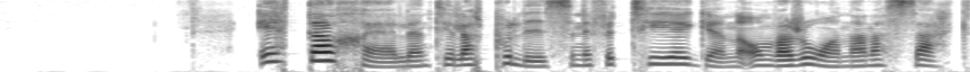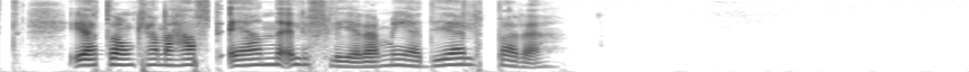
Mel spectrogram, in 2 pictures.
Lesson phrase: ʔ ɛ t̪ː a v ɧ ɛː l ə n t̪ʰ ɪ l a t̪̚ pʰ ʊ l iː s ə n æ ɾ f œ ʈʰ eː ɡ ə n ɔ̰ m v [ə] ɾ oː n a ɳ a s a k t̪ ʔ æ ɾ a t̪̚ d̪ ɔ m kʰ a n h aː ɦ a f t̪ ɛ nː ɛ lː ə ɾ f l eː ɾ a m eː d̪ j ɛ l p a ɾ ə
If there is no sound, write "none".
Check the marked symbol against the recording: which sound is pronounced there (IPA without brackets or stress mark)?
a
